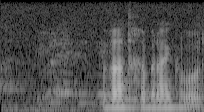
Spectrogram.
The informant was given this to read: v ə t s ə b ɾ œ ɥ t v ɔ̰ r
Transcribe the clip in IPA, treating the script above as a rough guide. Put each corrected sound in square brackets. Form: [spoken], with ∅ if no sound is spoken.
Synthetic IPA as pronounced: v [ɐ] t [χ] ə b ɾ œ ɥ [k] v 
